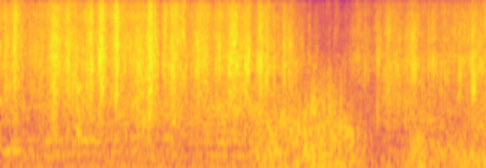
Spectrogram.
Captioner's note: bike engine roaring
